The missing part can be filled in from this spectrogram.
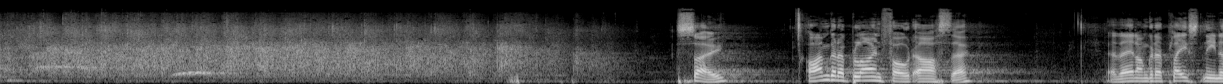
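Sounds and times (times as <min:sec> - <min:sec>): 
room full of people applauding: 0:00.0 - 0:06.3
speech: 0:06.9 - 0:07.4, 0:08.1 - 0:09.8, 0:11.1 - 0:12.2.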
